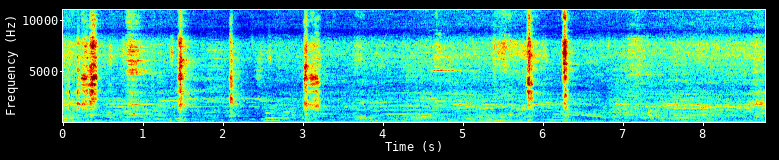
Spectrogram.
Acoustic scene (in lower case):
restaurant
